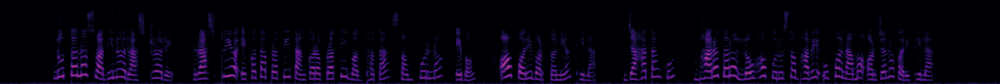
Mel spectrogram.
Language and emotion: Odia, neutral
